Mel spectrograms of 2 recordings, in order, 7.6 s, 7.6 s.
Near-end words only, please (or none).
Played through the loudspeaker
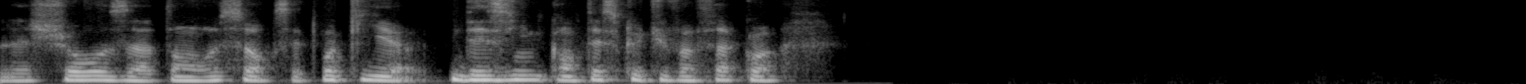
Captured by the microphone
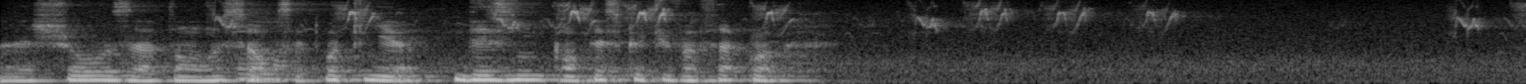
Voilà.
